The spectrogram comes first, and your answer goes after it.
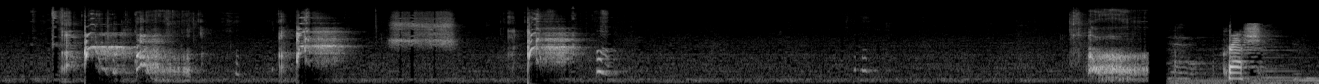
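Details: Dog barking in a handful of loud, rough bursts spread over several seconds, with quieter gaps between them, a few tonal yips mixed in, and a final burst near the end.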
